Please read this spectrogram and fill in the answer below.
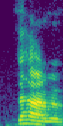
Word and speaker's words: Zahara: I can tell you when the characters showed up, when I knew that Zahara, because I knew from the first line, Zahara rhymes with Sahara, the little ditty that her mom used to say to her.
